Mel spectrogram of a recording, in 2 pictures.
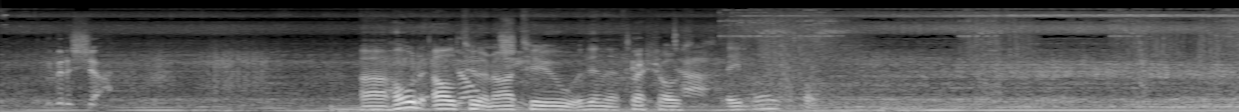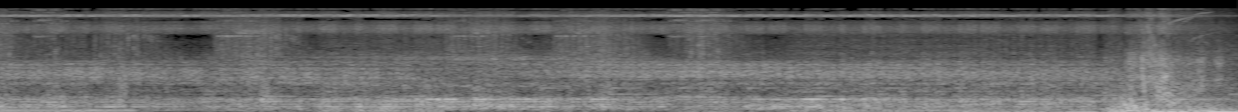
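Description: An electronic device hums and crackles steadily.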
